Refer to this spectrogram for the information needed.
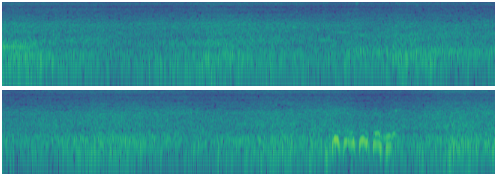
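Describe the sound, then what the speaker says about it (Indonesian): Steady roar of large ocean waves crashing and washing continuously, with a brief voice near the end. "ombaknya besar"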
